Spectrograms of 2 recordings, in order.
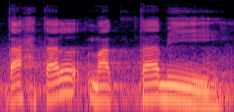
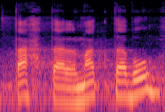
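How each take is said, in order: First: The last word ends with an i vowel. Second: The last word ends with a u vowel. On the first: The speaker calls it right. "Tapi dibaca apa?" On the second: The speaker calls it wrong. "Jadi jangan dibaca apa?"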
